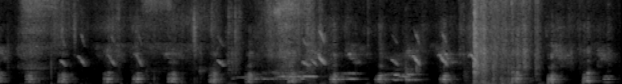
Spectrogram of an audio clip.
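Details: Bantam mother hen tending one-day-old chicks in a backyard farm setting; low soft clucks repeat steadily, several per second, mixed with faint chick cheeps and a short burst of rustling noise.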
